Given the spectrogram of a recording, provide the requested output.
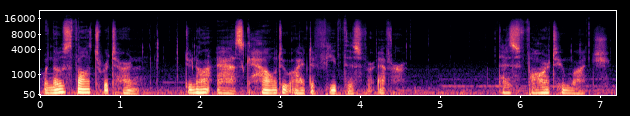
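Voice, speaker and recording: A man playing a gentle, steadfast young swordsman mentor in a comfort ASMR roleplay, speaking softly and reassuringly, at times close to a whisper. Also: low-pitched, soft background music. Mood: gentle, encouraging. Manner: soft, reassuring, measured, often near whisper.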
